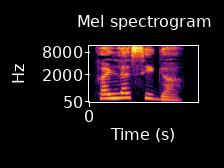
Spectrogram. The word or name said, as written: ಕೆಲಸಿಗ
